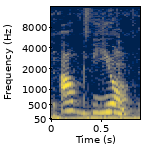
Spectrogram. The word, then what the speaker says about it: avion: الكلمه الاولانيه كانت كلمه افيون. افيون، يون. عايزه المقطع ده يتنطق من هنا. طب ازاي انطقه من هنا وانا لسه ما خدتش قواعد الصوتيات؟ هنعمل حركه بسيطه، هنعمل كده ونحاول ان احنا نخنف او كان عندنا برد او مسكومين، فهنطلع الصوت اخنف شويه.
